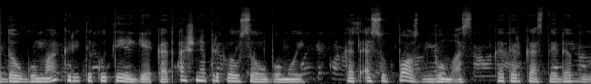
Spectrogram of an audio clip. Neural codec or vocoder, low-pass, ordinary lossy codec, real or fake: none; 14.4 kHz; Opus, 32 kbps; real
